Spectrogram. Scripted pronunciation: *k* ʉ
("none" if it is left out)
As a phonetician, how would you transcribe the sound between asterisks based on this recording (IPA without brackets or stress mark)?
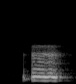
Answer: ʔ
